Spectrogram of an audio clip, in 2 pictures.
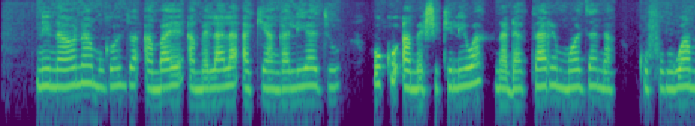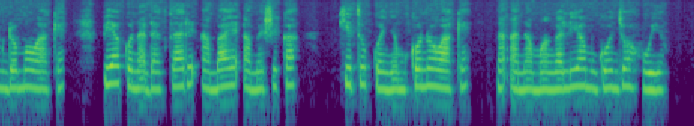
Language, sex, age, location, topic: Swahili, female, 18-24, Nakuru, health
